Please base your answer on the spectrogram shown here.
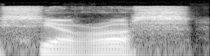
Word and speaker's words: Sigur Rós: Well, no one in America says their name right either. It's actually Sigur Rós. Sure. Is how you would say it in Icelandic.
